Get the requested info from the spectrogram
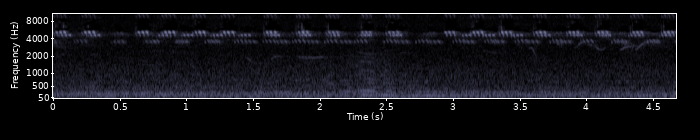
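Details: Crickets calling on a blooming summer meadow: rapid high chirps in short bursts stack into a steady shimmering chorus, with a faint thin whistle drifting in midway and a soft low murmur behind.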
